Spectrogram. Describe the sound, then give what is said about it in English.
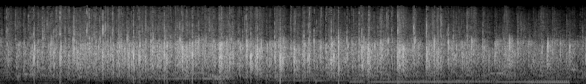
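A large crowd claps steadily for about six seconds at the end of a sermon, a dense, even wash of many hands with no single voice standing out. “Clap your hands.”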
